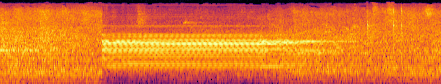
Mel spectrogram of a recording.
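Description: Gym scoreboard horn sounding one long, buzzy blast that starts suddenly about a second in and fades out after about two seconds, the signal that the timeout is over, with crowd chatter around it.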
